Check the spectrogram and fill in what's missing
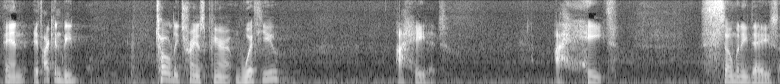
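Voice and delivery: normal talking voice

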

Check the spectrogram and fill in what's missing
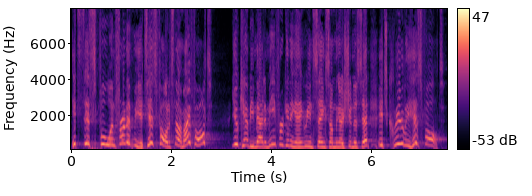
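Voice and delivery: loud, high, indignant blaming; heated excuse to wife in traffic, shouting; angry driver rant. Retold or imitated. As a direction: rant at the other driver, furious. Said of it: "What do you do?".

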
